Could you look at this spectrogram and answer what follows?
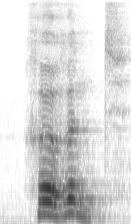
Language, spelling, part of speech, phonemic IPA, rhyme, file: Dutch, gerund, verb, /ɣəˈrʏnt/, -ʏnt, Nl-gerund.ogg
- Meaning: past participle of runnen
